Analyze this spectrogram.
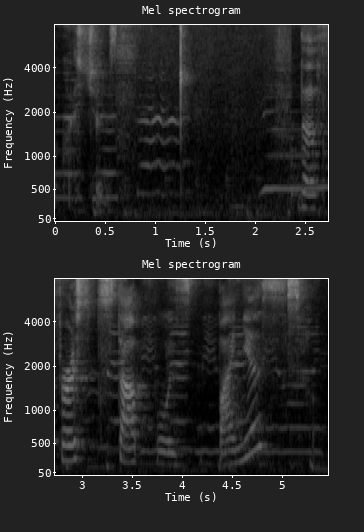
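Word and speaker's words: Banias: The first stop was Banyas. Arab people named it and they don't pronounce P.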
